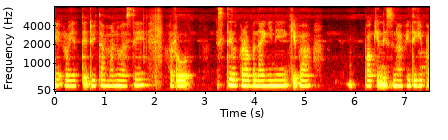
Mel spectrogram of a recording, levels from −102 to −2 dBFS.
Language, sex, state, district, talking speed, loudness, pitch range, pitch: Nagamese, female, Nagaland, Dimapur, 145 wpm, -18 LUFS, 195-210 Hz, 200 Hz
